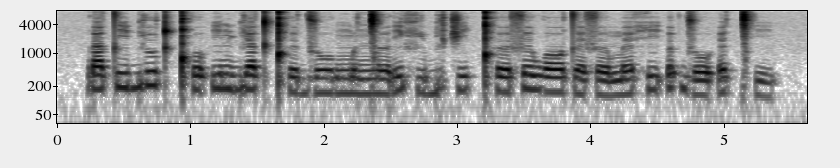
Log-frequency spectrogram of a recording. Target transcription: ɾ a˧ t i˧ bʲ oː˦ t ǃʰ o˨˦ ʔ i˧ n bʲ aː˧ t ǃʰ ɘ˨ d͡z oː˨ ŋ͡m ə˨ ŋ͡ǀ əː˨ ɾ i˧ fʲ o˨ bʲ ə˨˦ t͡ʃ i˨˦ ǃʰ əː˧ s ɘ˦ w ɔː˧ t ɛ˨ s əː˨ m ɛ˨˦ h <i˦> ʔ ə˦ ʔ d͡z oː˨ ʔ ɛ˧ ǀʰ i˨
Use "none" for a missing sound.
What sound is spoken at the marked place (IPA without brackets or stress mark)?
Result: i˦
